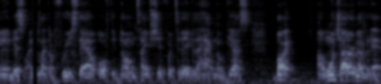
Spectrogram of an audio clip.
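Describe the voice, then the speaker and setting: Talking at a very fast pace, a man uses a fairly low pitch with vocal fry. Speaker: podcast host and bartender. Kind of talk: solo podcast monologue. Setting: solo in front of camera and microphone. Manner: animated.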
